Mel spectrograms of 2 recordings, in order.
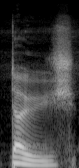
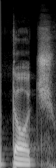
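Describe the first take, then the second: First: "Doge" with a long O and soft zh ending. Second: "Doge" said like "dodge"; short O and hard j sound in "Doge". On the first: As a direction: say "Doge" as "dohzh". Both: Shown as a demonstration. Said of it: "however you pronounce it".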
